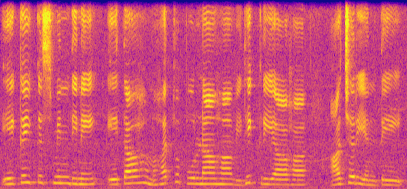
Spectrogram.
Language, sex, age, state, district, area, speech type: Sanskrit, female, 45-60, Karnataka, Shimoga, urban, read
